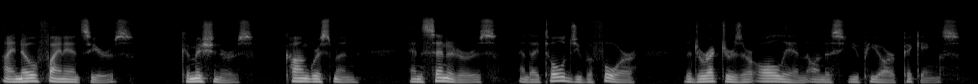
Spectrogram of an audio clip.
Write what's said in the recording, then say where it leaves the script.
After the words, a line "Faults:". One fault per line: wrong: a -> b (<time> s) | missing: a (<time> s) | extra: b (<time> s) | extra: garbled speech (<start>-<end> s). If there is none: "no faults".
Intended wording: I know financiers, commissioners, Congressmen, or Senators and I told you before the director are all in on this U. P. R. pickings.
I know financiers, commissioners, Congressmen, and Senators and I told you before the directors are all in on this U. P. R. pickings.
Faults:
wrong: or -> and (4.1 s)
wrong: director -> directors (6.9 s)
